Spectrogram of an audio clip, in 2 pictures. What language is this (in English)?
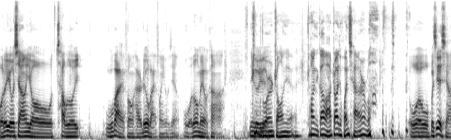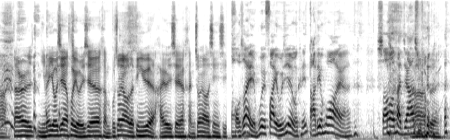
Chinese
